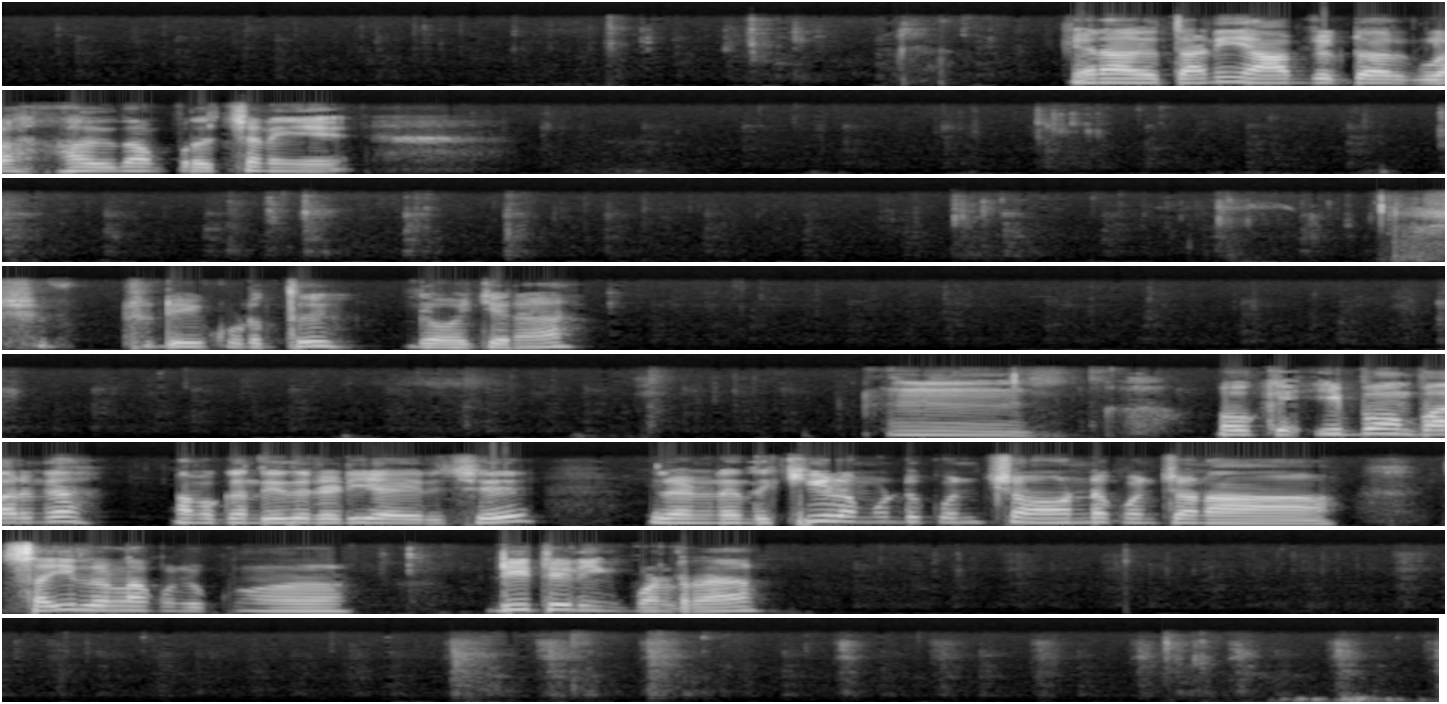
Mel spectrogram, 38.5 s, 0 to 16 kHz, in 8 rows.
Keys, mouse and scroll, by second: 0.8 scroll up 2, 1.0-2.3 shift+middle drag, 2.3 r, 3.3-4.3 shift+middle drag, 4.3 shift+d, 6.2 r, 7.8 g, 8.7 scroll down 1, 8.9 middle click, 9.5 scroll down 1, 10.4 KP_7, 10.8-11.3 scroll up 5, 11.5 shift+middle click, 11.7-12.4 scroll up 1, 12.4 r, 13.3-14.4 shift+middle drag, 14.4 shift+d, 16.1 r, 16.9-18.1 middle drag, 18.1 scroll down 1, 18.2-18.9 scroll up 1, 19.0 g, 19.9-20.7 scroll down 4, 20.7 click, 20.9 middle click, 21.3 ctrl+s, 22.3 middle click, 22.4 scroll down 2, 22.7-23.8 middle drag, 23.8-24.3 scroll up 5, 24.3 shift+middle click, 25.1-25.7 scroll up 1, 25.7 click, 28.3 click, 29.9 ctrl+KP_7, 30.9 shift+middle click, 31.2 shift+scroll down 1, 31.3-31.6 scroll up 3, 31.6-33.1 shift+middle drag, 33.1-38.4 shift+drag.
